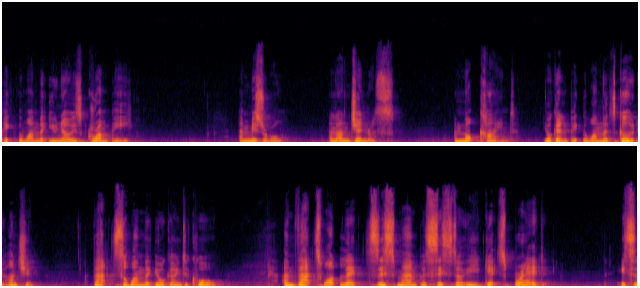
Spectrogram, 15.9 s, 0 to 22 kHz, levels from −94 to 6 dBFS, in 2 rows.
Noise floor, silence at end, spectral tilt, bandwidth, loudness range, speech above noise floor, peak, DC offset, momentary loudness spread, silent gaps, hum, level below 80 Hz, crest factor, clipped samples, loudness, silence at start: -62 dBFS; 0 s; -5 dB/octave; 15.5 kHz; 4 LU; 39 dB; -4 dBFS; under 0.1%; 12 LU; none; none; -42 dBFS; 20 dB; under 0.1%; -24 LUFS; 0 s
